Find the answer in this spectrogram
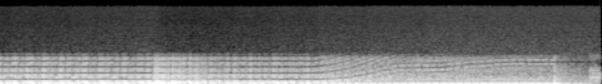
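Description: Electric guitar processed through Emona TIMS PCM encoder and decoder modules: held notes with a dull, band-limited tone lacking any high end. About halfway through the pitch slides upward and settles higher, and the sound drops away near the end.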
